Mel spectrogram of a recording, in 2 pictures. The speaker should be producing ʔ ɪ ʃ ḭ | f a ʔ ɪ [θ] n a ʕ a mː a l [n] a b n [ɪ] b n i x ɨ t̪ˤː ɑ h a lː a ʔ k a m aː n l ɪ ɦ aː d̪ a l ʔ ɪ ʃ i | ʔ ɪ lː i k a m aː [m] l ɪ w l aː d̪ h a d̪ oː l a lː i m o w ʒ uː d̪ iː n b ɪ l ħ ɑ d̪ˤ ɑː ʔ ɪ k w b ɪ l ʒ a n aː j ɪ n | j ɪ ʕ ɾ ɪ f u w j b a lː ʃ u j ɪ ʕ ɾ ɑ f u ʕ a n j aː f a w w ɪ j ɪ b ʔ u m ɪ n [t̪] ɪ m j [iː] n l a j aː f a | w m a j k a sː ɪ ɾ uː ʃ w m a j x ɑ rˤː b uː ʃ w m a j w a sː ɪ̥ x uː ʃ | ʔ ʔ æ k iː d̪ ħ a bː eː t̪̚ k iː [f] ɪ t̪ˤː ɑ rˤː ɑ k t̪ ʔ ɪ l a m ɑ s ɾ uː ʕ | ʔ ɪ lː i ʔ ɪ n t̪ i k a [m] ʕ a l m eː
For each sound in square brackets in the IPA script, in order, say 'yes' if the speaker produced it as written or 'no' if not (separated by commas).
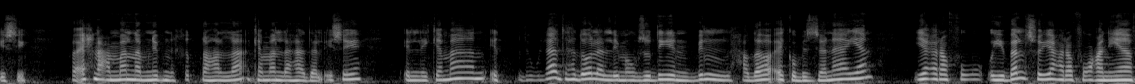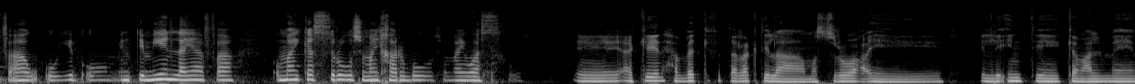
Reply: no, yes, yes, no, yes, yes, yes, yes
